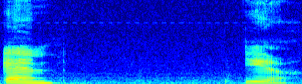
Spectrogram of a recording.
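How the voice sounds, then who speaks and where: Bright-voiced young-sounding woman chatting casually. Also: mid-range voice, flat delivery, very slow, gravelly. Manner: giggly, playful, informal. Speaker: podcast host and video vlogger. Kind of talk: casual vlog chat to camera.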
